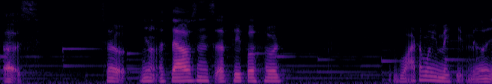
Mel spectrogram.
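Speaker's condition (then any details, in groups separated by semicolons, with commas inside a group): Traumatic brain injury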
